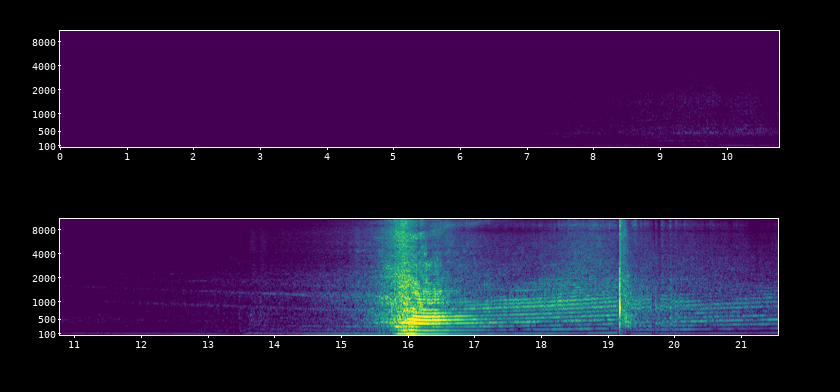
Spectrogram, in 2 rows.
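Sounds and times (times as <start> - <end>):
Citroen Xsara WRC rally car passing fast: 7.6 - 21.5.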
